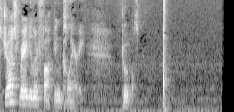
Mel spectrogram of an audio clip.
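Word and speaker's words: Clarey: Listen to the Clary podcast online. And remember, it's spelled C-L-A-R-E-Y, not Clearney, not Clarney, not Clancy, not Cleary, not O'Clary. There's no O, there's no Mick, there's no Mac.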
